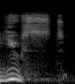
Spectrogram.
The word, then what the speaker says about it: used: I said used with a t sound. Used, not used or used. Used. That's very important to distinguish it from the other verb use.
